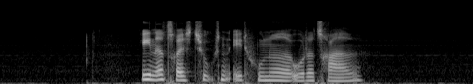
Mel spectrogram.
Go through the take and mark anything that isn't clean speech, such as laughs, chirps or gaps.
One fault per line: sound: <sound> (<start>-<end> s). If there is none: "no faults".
no faults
